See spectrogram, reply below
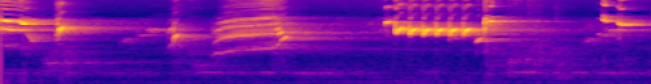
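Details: Goldfinch male courting a female with high, liquid twitters, a buzzy slurred phrase, then a fast trill of repeated metallic notes, sung to spur her toward mating and nesting.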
